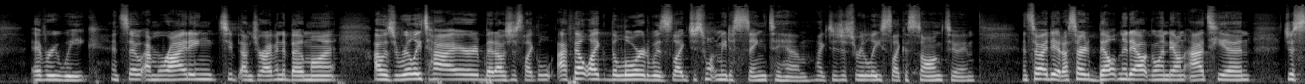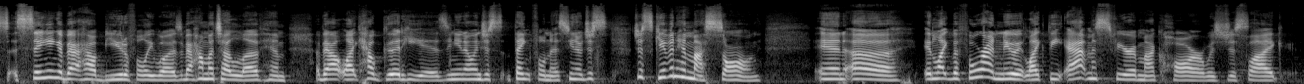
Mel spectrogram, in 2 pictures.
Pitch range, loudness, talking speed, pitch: 205-240 Hz, -16 LUFS, 240 wpm, 220 Hz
